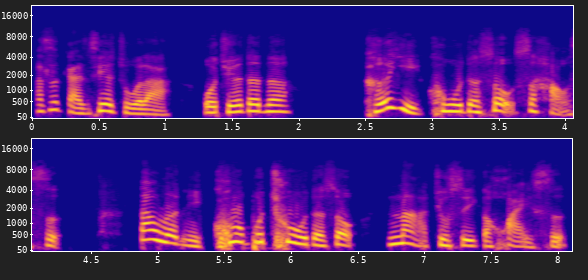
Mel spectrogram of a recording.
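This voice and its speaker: A young man preaching a personal testimony sermon, animated and often asking his listeners rhetorical questions. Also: high voice, moderate pace, husky, no echo.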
